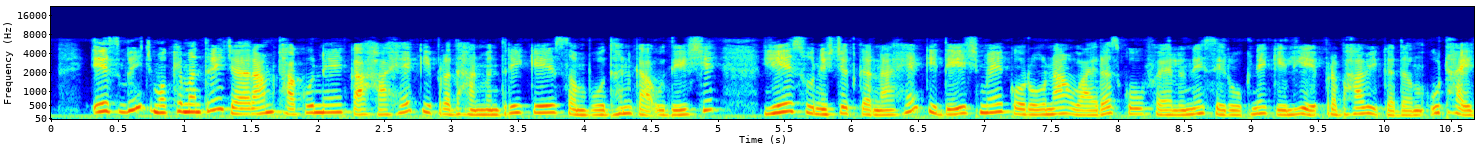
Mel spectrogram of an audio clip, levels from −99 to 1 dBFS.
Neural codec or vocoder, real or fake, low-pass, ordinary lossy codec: codec, 16 kHz, 16 kbps, FreqCodec, smaller model; fake; 7.2 kHz; none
